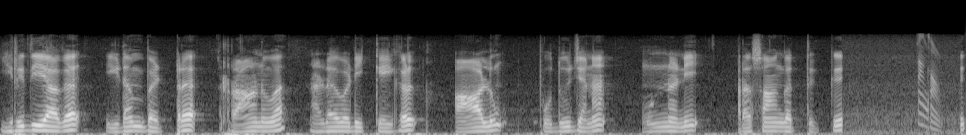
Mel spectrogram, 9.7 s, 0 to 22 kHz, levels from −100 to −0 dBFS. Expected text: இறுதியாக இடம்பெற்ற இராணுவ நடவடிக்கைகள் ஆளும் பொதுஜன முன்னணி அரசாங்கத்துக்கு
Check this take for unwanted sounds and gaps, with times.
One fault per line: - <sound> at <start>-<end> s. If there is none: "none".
- chirp at 9.2-9.5 s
